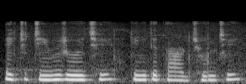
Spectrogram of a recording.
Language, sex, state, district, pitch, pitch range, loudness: Bengali, female, West Bengal, Cooch Behar, 220 Hz, 210-230 Hz, -13 LUFS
